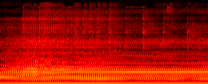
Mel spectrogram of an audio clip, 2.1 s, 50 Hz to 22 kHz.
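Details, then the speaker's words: Breville BES870 pulling a double espresso shot with pre-infusion, then full pressure on the gauge. Even buzzing hum and steady drone with no stutter or rattle; the pump builds and holds pressure normally. "keep it on the pressure gauge it'll tell you how good your ground your coffee pre-infusion pressure and then full pressure"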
